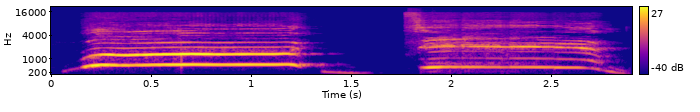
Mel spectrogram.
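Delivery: very high, loud shocked cry; surprised shout. Real, not acted. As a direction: shout in sudden disbelief. Learns he reached fifty subs.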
